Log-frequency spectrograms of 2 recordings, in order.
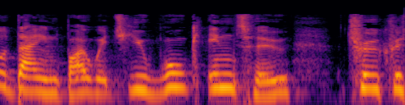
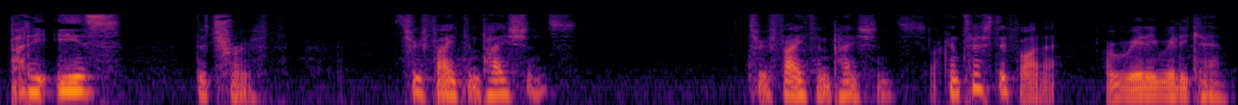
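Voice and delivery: much softer, earnest assurance; hushed testimony; 4 semitones lower, 10 dB quieter than usual. Real, not acted. Preacher testifying to faith and patience, hushed and sincere. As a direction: drop right down into quiet, sincere conviction.

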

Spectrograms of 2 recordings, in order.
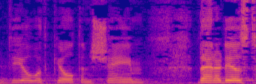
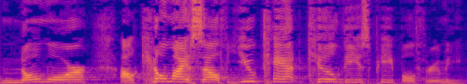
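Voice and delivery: desperate cry; 7 semitones higher, 6 dB louder, slower than usual. Retold or imitated. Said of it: "I fell to my knees and I said".

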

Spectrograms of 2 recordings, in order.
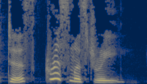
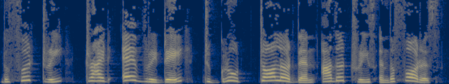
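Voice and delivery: ordinary delivery, nothing marked

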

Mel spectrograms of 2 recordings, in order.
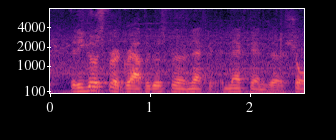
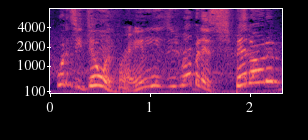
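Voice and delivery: shrill confused wrestler; high, loud baffled squeal of a character; much higher and louder, puzzled and grossed out; 8 dB louder than usual. Acted. Wrestler confused at player's move.

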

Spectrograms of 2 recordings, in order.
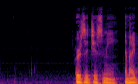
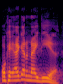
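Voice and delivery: higher-pitched mock ad pitch; eager pitchman; 8 semitones higher than usual. Marketer pitching the Aflac duck in a meeting, mock eager. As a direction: pitch the idea high, like an excited ad man.

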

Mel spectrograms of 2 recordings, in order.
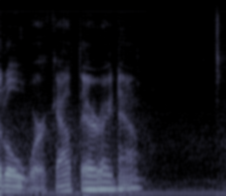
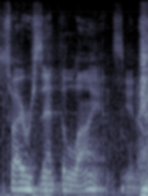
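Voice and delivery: normal talking voice

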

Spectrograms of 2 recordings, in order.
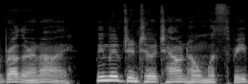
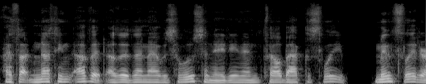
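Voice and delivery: ordinary delivery

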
